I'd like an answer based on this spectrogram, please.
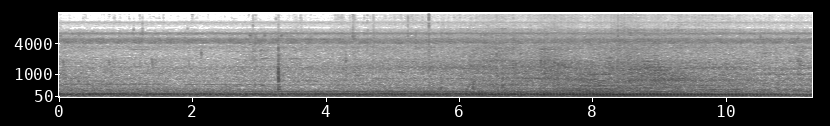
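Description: Low rumble of a motor vehicle, such as a motorbike, passing at a distance. It swells and peaks about eight seconds in, then fades.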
